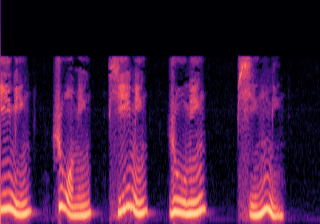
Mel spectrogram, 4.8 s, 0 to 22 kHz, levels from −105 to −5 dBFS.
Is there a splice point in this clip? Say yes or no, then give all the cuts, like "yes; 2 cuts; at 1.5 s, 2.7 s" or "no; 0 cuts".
no; 0 cuts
